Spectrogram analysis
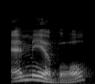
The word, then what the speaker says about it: amiable: The stress is on the first syllable but that beginning vowel sound is different. So we have emiable or amicable.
